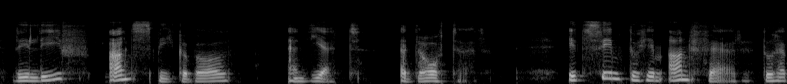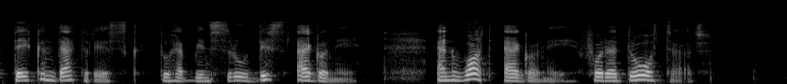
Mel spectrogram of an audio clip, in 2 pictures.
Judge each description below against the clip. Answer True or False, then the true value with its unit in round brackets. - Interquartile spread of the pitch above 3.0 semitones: True (4.1 semitones)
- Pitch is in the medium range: True (175 Hz)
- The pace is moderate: False (90 wpm)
